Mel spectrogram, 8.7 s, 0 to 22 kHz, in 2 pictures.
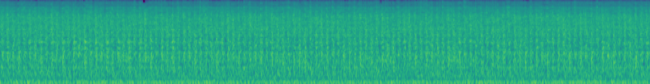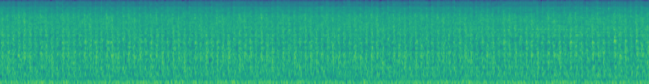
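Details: Mitsubishi 4M41 diesel on cold start: steady hard knock a bit over twice a second over a rough idle; cause unknown.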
